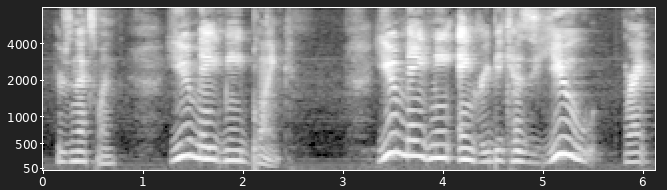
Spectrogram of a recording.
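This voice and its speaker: A woman hosting a casual advice podcast, talking frankly and chattily with swearing and asides. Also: medium pitch. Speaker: podcast host. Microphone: livestream on phone.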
